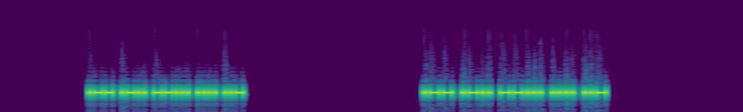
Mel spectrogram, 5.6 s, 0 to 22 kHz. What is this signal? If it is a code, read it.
Morse code, heard as a keyed tone, about 60 wpm, 700 Hz. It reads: WL7HU WL7HU
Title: Speed Racing - USA Call Signs 50wpm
